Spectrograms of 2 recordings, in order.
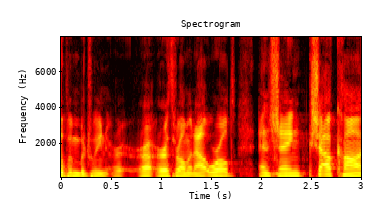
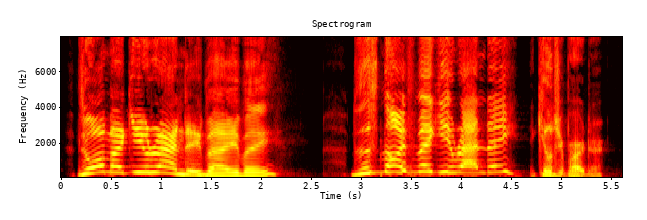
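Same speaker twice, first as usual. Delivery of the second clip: put-on baby voice, very high and drawn out; 13 semitones higher than usual. Watching a fight, voicing the knife-wielding fighter in Austin Powers voice. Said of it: "Slowly turning into Austin Powers".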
